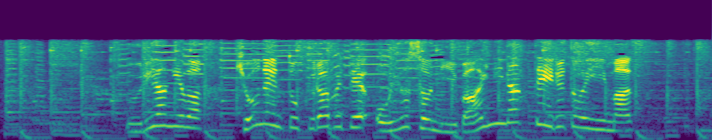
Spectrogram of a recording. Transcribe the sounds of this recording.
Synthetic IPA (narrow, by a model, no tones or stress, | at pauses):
ɯ̟ɾʲiaɡe̞βakʲo̞nẽ̞nt̪o̞kɯ̟ɾabe̞t̪e̞ʔo̞jo̞so̞ɲ̟ibaiɲ̟inat̪ːe̞iɾɯ̟t̪o̞iːmasɨ̥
